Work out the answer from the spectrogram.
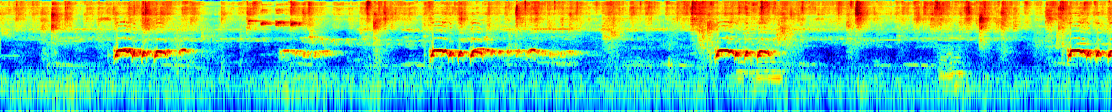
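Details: Local zebra dove lure song, used to attract other doves: short bubbly trilled coos, each about half a second long, come in bursts every two to three seconds over a faint background hiss.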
